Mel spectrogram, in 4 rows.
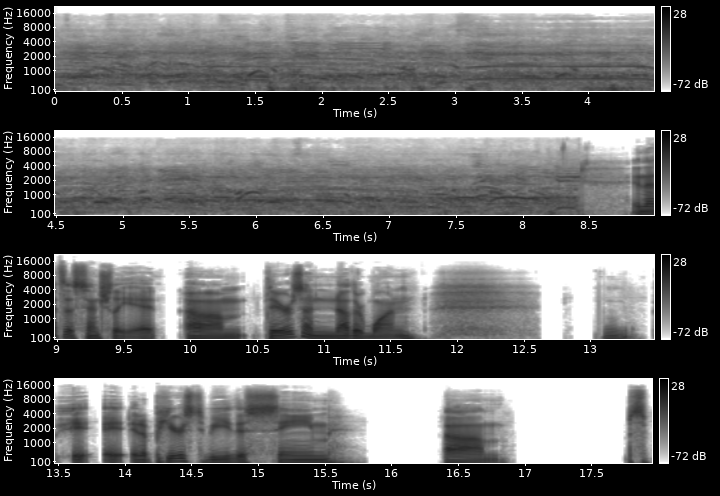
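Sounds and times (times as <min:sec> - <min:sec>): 
crowd booing and jeering: 0:00.0 - 0:08.4
speech: 0:08.8 - 0:12.2, 0:13.1 - 0:15.7, 0:16.4 - 0:16.9, 0:17.8 - 0:17.9.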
